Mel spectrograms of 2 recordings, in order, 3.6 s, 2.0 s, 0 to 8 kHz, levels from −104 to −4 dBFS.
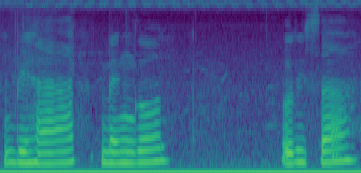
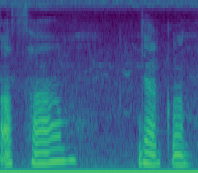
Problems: none marked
